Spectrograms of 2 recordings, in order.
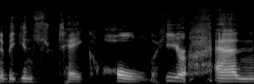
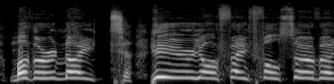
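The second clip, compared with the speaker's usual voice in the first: impossibly loud, booming, high priestess-style voice; 13 semitones higher, 8 dB louder than usual. Narrating a game scene, a woman opens her eyes and speaks in an impossibly loud voice. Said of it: "there's this impossibly loud voice that comes from her".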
